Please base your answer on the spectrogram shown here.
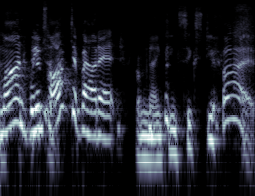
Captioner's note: laugh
